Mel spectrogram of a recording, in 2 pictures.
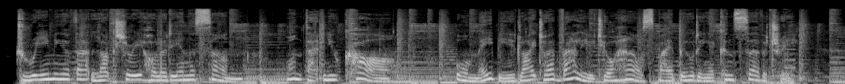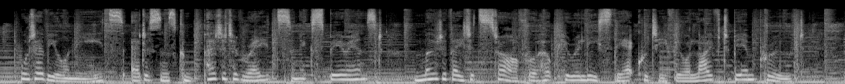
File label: on hold message, uk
